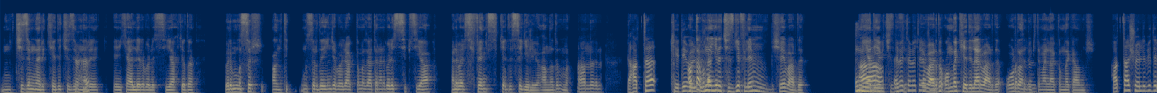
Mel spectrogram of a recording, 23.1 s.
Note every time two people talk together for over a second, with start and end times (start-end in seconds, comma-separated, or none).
17.2-18.9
